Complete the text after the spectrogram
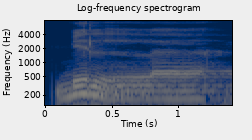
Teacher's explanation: Nama Allah, atau lebih tepatnya, huruf lam yang didahului oleh kasrah. Jadi, nama Allah diucapkan dengan lemah lembut, ya. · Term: tarkik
